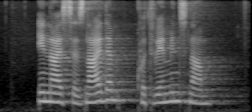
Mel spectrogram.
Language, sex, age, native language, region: Slovenian, female, 30-49, Slovenian, Savinja region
